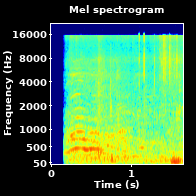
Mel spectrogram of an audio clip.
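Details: A pet talking Alexandrine parakeet gives a brief spoken phrase, a voice-like sliding utterance under a second long, with faint background noise and a low thump.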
